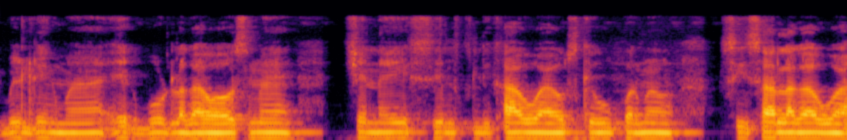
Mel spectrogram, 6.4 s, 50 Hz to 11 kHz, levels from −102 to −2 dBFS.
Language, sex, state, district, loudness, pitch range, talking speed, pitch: Hindi, male, Jharkhand, Deoghar, -20 LUFS, 85-90 Hz, 190 wpm, 90 Hz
